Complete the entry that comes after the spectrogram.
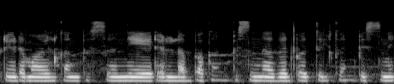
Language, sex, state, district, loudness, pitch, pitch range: Telugu, female, Andhra Pradesh, Sri Satya Sai, -13 LUFS, 175 Hz, 170-180 Hz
